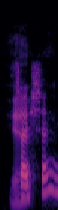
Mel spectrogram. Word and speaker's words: Shoshin: Is it Shoshin? Is that how you say it? – Yeah. Shoshin, yeah.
